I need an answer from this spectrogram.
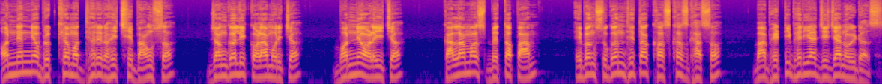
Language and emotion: Odia, neutral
